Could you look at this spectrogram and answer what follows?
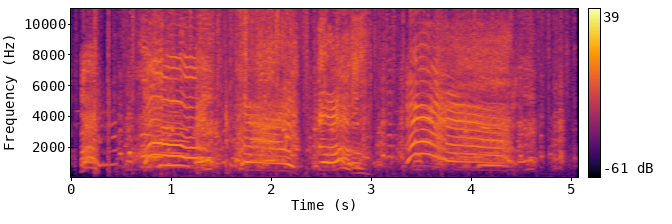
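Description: Cartoon chickens on a barn farm from Teenage Mutant Ninja Turtles cluck and squawk loudly in a busy, continuous run of calls, with no talk over them.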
